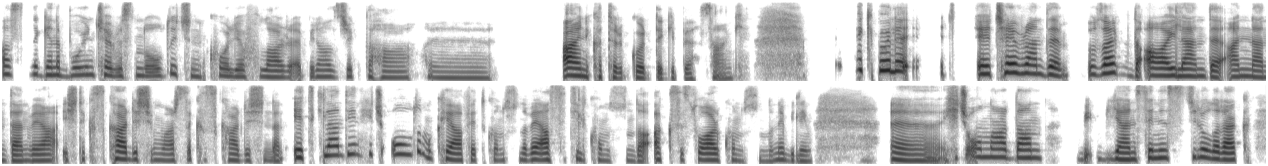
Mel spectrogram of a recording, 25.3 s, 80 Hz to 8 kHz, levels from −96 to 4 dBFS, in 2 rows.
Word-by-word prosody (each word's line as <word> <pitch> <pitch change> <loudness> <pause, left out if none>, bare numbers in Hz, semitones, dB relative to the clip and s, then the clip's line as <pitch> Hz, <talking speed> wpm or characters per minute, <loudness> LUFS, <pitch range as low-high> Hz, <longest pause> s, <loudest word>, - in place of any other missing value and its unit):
Aslında 265 0 -5
gene 245 -3 -3
boyun 245 +1 -4
çevresinde 220 - -4
olduğu 110 - -6
için, 215 -6 -9
kolye, 205 -3 -5
fular, 185 -1 -4
eee, - - -7
birazcık 195 0 -8
daha, 175 -1 -9 0.2
eee, 165 -2 -11 0.7
aynı 225 -4 +8
kategoride 170 -2 -4
gibi 145 -1 -10
sanki. 155 0 -11 1.1
Peki, 405 - 0
böyle, 380 +3 +8 0.7
eee, 275 0 +7
çevrende, 280 -7 +5 0.2
özellikle 260 -3 +5
de 210 - +4
ailende, 215 -4 +4
annenden 180 -4 -1
veya, 175 0 -1
işte, 210 +1 -8
kız - - -6
kardeşin 205 -3 +1
varsa 180 0 -5
kız 185 - -5
kardeşinden, 175 - -7
etkilendiğin 325 +7 0
hiç 345 +2 -7
oldu 360 +4 -1
mu 240 - -8
kıyafet 185 -4 0
konusunda 185 +1 -11
veya 195 -1 +4
stil 200 0 -7
konusunda, 170 -2 -8
aksesuar 190 -1 0
konusunda, 165 -2 -15
ne 195 -2 -7
bileyim, 165 -3 -8 0.8
eee, 175 -3 -1
hiç 245 - -2
onlardan 260 -2 +1 0.4
bi - - -7
yani, 205 -1 +1
senin 250 +4 +1
stil 270 +3 -4
olarak, 210 -6 +3
200 Hz, 125 wpm, -23 LUFS, 180-250 Hz, 1.1 s, aynı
